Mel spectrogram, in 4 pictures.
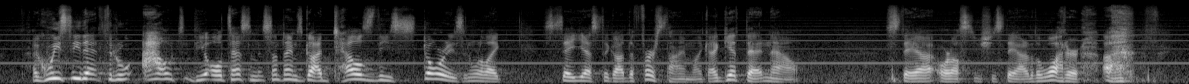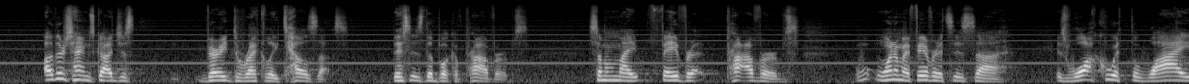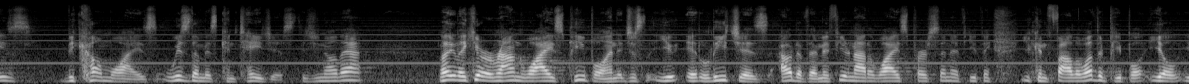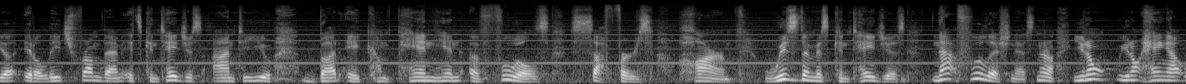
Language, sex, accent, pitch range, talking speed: English, male, American, 150-205 Hz, 175 wpm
